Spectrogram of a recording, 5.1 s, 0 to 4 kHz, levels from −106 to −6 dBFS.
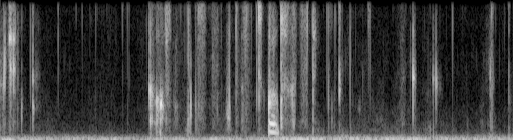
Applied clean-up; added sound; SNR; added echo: neural diffusion model UNIVERSE++.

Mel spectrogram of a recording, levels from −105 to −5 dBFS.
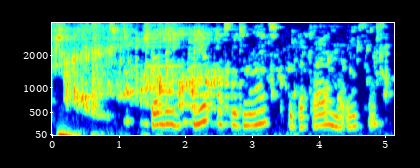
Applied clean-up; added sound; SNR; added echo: classical method Wiener filter.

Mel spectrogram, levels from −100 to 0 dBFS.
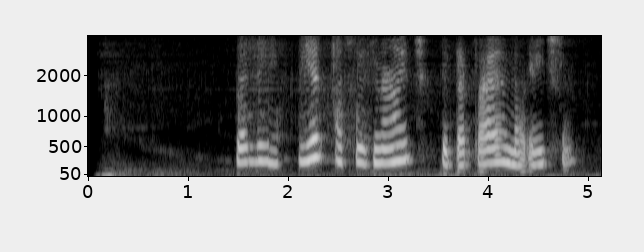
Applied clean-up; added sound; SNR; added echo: neural mask model DeepFilterNet 3.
